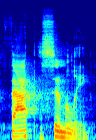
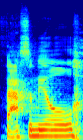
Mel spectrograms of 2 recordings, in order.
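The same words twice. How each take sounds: First: The word gets its usual standard pronunciation. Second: The word gets an odd, mangled pronunciation. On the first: The speaker calls it right. "It's facsimile" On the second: The speaker calls it wrong. "all weird pronunciations"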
